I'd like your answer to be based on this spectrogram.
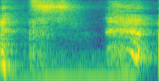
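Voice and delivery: a quick unvoiced giggle, way up high; breathy laugh. Real, not acted. Vlogger laughing at herself, breathy giggle. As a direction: laugh it off, airy and light. Embarrassed laugh mid-thought.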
